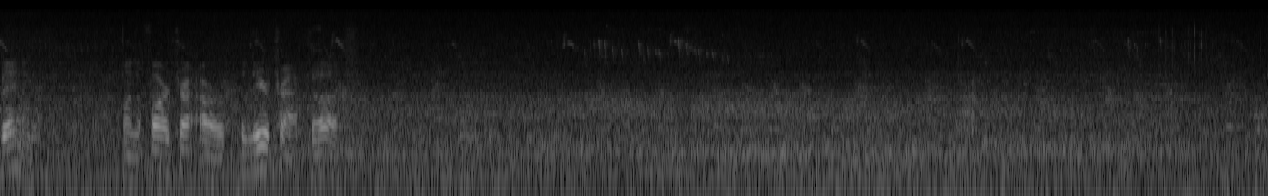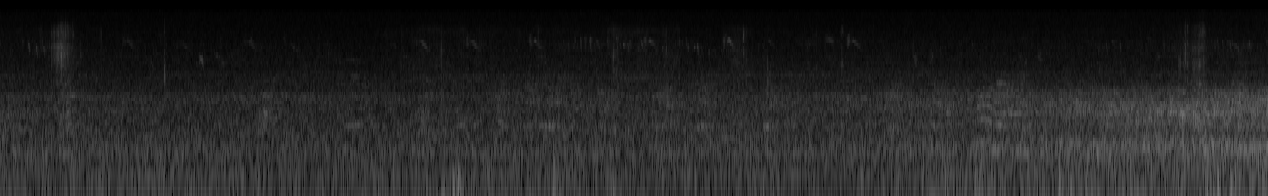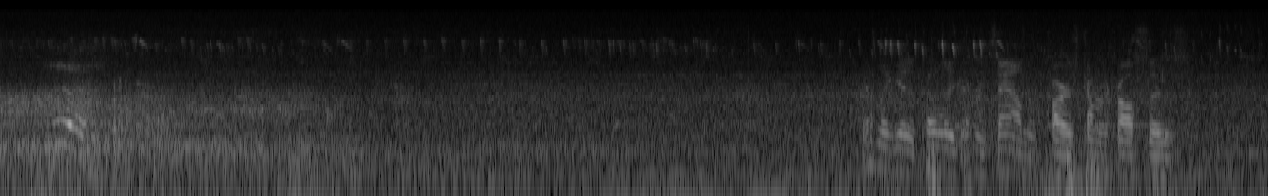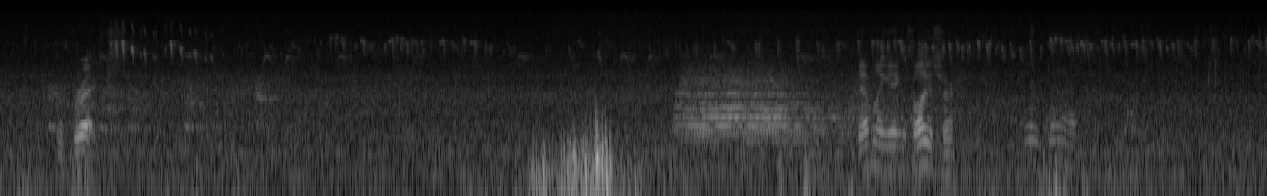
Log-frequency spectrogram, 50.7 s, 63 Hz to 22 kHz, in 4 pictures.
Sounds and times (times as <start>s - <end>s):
Outside, rural or natural: 0.0s - 50.7s
Speech: 1.2s - 3.5s, 34.0s - 37.2s, 38.6s - 39.2s, 46.6s - 47.6s, 48.3s - 48.9s
Railroad car, train wagon: 44.7s - 46.8s
Train: 44.8s - 46.6s.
